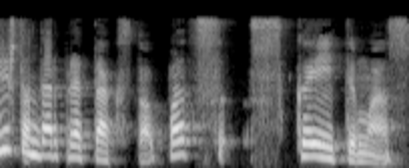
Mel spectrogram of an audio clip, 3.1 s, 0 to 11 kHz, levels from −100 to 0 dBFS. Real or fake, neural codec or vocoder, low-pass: real; none; 7.2 kHz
